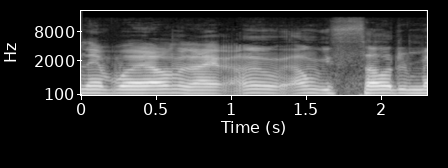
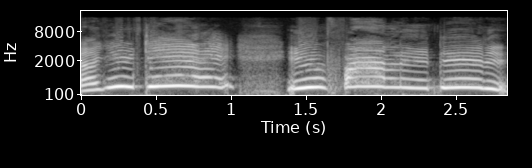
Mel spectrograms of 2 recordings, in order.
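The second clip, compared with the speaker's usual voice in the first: very high, shrill, screaming crowd cheer; 5 dB louder than usual. Imagining thanking fans in a speech, imitating a screaming crowd. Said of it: "They gonna be screaming back".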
